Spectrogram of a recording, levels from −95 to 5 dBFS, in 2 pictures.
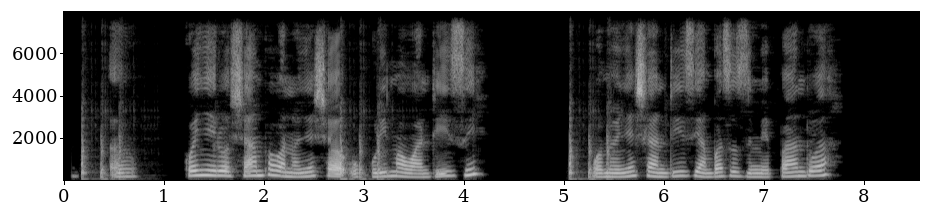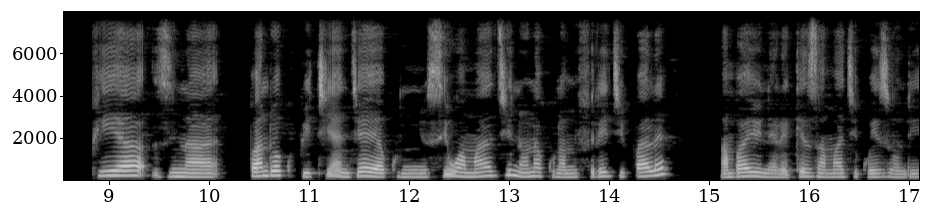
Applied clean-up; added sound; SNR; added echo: neural mask model RNNoise.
